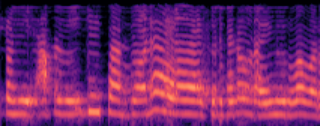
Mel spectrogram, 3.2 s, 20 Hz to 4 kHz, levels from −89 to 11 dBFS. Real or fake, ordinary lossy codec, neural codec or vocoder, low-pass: fake; none; codec, 44.1 kHz, 1.7 kbps, Pupu-Codec; 3.6 kHz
